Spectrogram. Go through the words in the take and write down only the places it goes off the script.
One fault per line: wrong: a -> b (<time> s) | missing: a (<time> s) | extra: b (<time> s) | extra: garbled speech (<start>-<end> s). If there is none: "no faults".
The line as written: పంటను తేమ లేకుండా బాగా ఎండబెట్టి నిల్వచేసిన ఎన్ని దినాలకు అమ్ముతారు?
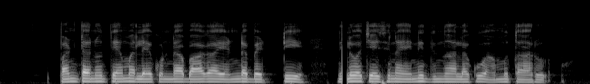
no faults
